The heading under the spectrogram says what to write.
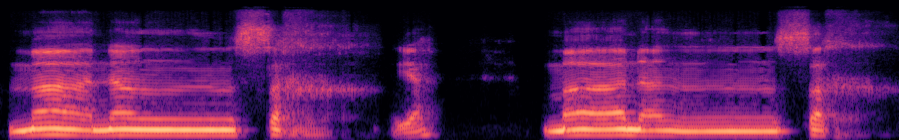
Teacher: Kha itu dari tenggorokan bagian atas.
